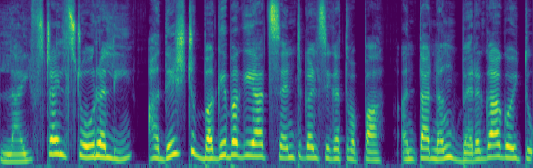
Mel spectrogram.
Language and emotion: Kannada, surprised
